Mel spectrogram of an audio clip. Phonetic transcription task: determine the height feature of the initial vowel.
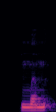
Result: low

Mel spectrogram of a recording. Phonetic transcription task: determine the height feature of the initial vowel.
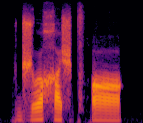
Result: high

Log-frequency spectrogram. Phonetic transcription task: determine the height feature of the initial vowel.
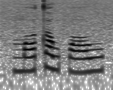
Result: mid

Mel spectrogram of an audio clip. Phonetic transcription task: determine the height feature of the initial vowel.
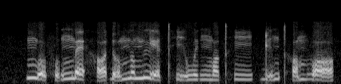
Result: mid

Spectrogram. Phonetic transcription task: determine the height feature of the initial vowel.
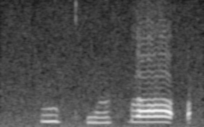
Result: high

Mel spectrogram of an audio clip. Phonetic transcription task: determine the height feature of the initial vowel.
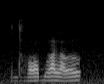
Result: mid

